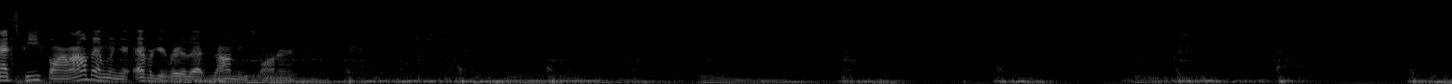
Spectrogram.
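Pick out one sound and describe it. Zombies groan and moan close by.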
